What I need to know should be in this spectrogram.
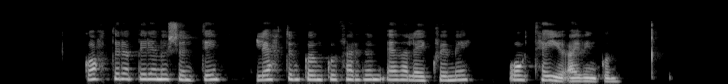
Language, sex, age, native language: Icelandic, female, 50-59, Icelandic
